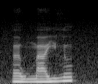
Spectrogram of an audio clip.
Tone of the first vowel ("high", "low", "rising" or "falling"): low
